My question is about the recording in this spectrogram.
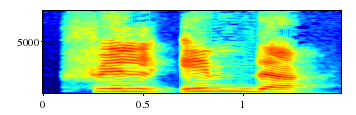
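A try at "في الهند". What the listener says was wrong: Why did you say fatha? Why not dhamma? Why not kasra? Why fatha? We did this in lesson 4, fi, and we did this also in our, in our grammar lesson.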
